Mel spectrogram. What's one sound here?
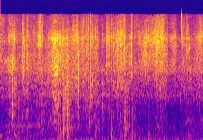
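A page of paper rustles as it is turned.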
